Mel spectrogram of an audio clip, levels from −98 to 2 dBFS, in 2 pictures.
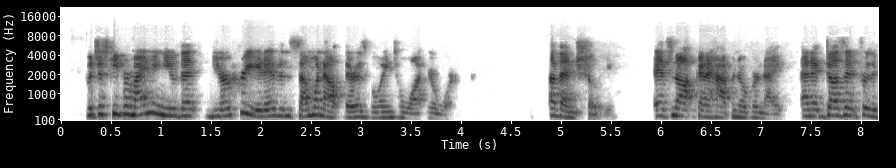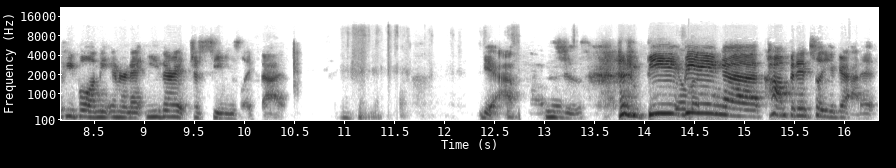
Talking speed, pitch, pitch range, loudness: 185 wpm, 230 Hz, 195-265 Hz, -17 LUFS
